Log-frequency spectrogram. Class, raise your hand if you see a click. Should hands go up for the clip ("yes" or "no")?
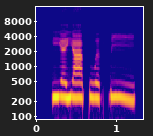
no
